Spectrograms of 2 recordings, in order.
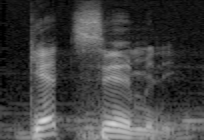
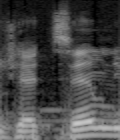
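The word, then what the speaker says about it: Getsêmani: Em seguida foi Jesus com ele a um lugar chamado Getsemane. Muitos falam Getsemane, mas a pronúncia é Getsemane.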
